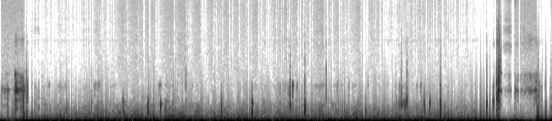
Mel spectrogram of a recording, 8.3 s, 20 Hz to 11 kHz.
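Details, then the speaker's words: Steady low rumble with frequent short gurgles and pops through a stethoscope on the abdomen of a person fasting over 15 hours, in a role-play exam: active hunger bowel sounds, normal. "(Doctor👨‍⚕️) "This is a hungry illness!"."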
